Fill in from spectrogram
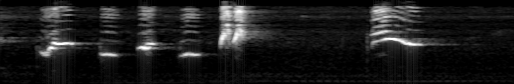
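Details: Greater green leafbird singing, a recording meant to lure and tutor other birds: a short series of clear falling whistles, a harsh burst, then a long slurred whistle over a low background hum.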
